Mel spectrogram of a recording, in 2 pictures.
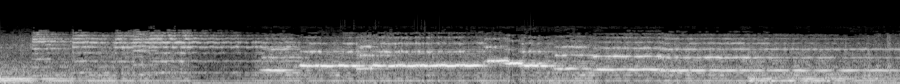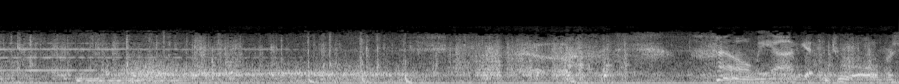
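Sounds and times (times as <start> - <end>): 
sustained tones and murmuring: 0.0 - 17.9
horse hooves clip-clopping at a walk on the prairie: 8.2 - 15.2.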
